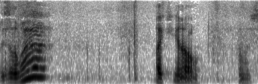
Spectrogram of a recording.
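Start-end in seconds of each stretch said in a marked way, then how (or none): 0.2-0.6 high, startled what; a shocked little squeak of disbelief; seed's shocked question, much higher; surprised seed. Acted. Seed surprised at being buried.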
